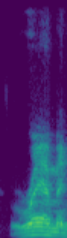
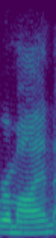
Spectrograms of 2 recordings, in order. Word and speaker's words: Rahman: to talk about ramen is that did i pronounce your last name correct or is it ramen uh i i pronounce it rahman i think you're supposed to say rahman how are you i'm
